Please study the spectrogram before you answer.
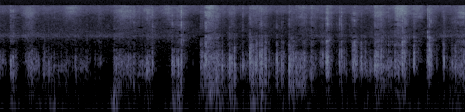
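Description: Fingernails scratch quickly and lightly across a yellow waffle-textured cleaning cloth held upright, making a soft, dry pattering. Short bursts of rustling friction repeat in uneven clusters, mostly in the low mids with little bright edge, and the faint close sound fades quickly between strokes.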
